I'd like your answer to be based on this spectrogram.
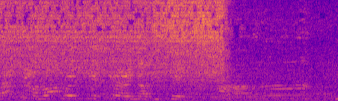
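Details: Spontaneous involuntary echolalia in a woman who likens it to a mild form of Tourette's, often copying sounds, accents or dialect just heard without conscious intent.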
